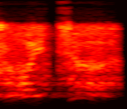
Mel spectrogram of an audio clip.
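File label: player killed enemy mood med, speech japanese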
